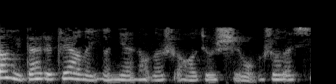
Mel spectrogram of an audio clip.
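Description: A woman speaks in a fairly high pitch. Her intonation stays fairly even. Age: 40s. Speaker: spiritual wealth-manifestation teacher. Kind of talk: lecture.

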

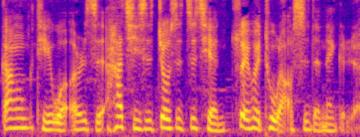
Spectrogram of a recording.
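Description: At a fairly quick pace, a woman speaks at medium pitch with ordinary pitch variation in an unremarkable speaking voice. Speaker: homeschooling co-op parent. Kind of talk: radio interview.

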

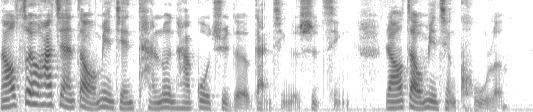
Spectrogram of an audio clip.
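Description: On a very clean recording with a silent background, a woman with a fairly low pitch and vocal fry speaks at a fairly quick pace with lively intonation. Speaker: podcaster. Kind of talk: casual chat.

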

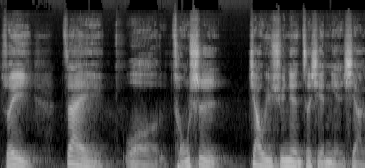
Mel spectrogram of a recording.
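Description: The somewhat breathy voice moves at a very slow pace, with very wide pitch swings. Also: man. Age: 50s. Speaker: personal coach and family educator. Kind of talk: interview, advice talk.

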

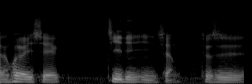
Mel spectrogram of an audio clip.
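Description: A man talks at a medium pitch. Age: 20s. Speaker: podcast host. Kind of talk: interview.

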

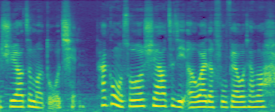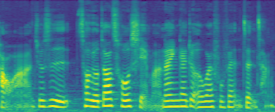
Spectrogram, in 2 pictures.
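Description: Fairly quick pace from a woman with an unremarkable speaking voice and medium pitch. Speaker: podcaster working abroad. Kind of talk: solo casual storytelling.

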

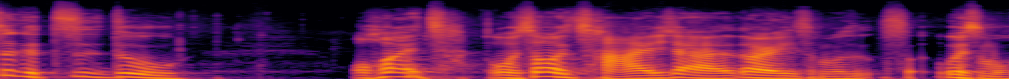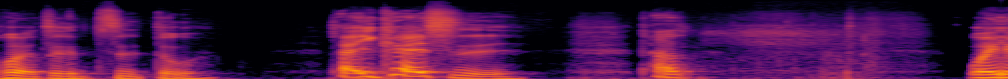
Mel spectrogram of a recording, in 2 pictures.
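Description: A somewhat breathy man with a Taiwanese accent, medium pitch and a fairly quick pace, on a very clean recording with a silent background. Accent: Taiwanese Mandarin. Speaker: podcast co-host. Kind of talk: casual chat.

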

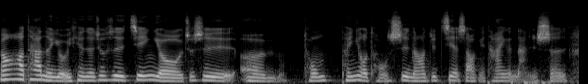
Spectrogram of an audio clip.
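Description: A woman at a fairly quick pace with medium pitch and fairly even intonation, an ordinary speaking voice. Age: 40s. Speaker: podcast host and YouTuber. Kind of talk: casual chat.

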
